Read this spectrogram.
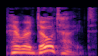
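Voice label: "peridotite", British English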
